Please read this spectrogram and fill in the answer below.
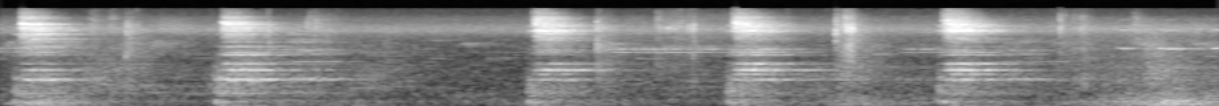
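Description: A series of five sharp knocks about one to two seconds apart, each ringing briefly before dying away.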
